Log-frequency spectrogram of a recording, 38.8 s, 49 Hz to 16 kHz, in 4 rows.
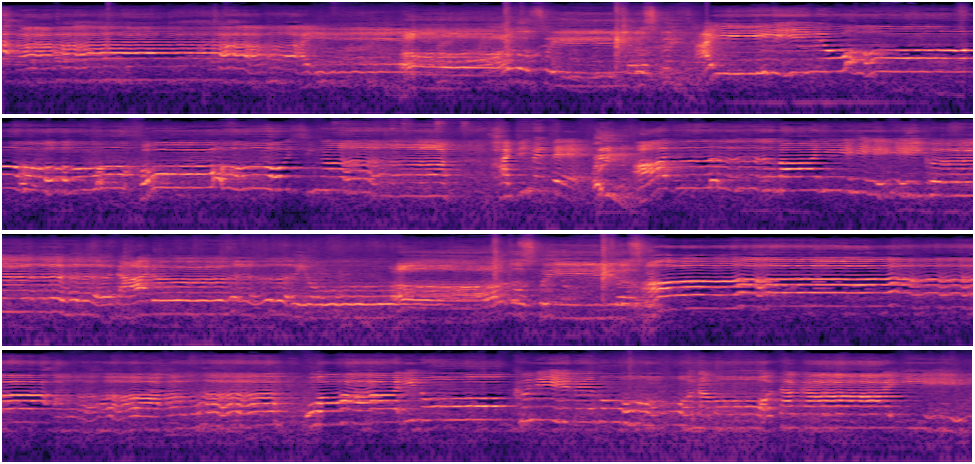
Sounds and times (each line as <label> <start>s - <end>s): troupe of traditional Japanese performers 0.0s - 7.7s
crowds exit 3.2s - 7.0s
troupe of traditional Japanese performers 19.0s - 30.4s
